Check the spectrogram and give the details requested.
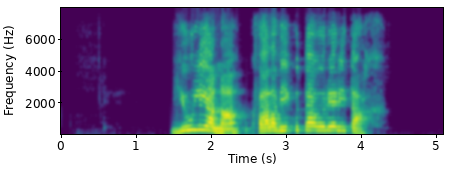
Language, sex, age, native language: Icelandic, female, 60-69, Icelandic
